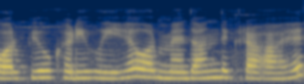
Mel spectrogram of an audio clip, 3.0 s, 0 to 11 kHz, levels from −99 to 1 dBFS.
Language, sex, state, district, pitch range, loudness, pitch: Hindi, female, Bihar, Saharsa, 240-270 Hz, -21 LUFS, 250 Hz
